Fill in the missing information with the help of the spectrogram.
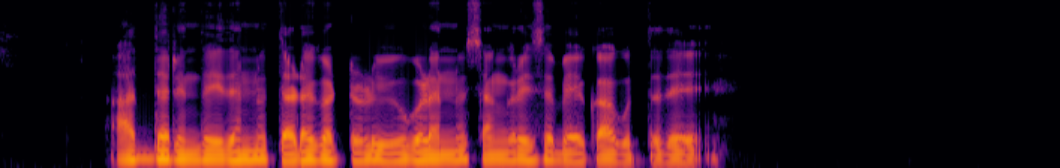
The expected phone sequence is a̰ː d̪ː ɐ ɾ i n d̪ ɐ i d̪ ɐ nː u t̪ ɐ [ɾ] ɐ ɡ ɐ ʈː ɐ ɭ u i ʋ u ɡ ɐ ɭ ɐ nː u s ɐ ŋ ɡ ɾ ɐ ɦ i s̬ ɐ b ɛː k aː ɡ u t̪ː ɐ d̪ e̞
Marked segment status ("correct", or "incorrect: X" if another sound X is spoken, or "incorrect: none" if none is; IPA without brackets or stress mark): incorrect: ɽ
